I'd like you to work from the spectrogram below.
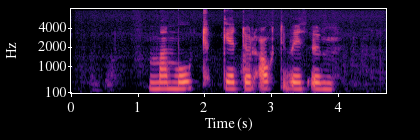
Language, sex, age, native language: Icelandic, female, 8, Icelandic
